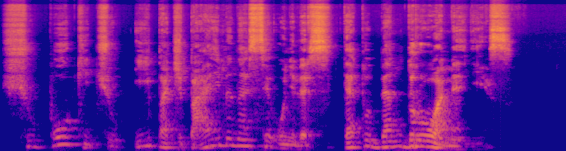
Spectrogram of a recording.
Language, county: Lithuanian, Alytus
